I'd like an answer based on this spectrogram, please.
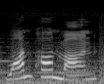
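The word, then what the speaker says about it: ワンパンマン: name because one punch man in Japanese is pronounced Juan ponmon while the kids show is pronounced on ponmon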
